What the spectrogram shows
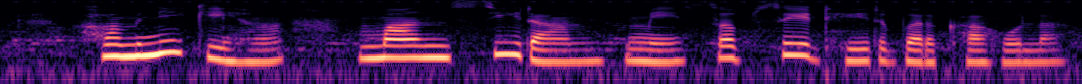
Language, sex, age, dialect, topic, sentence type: Bhojpuri, female, 25-30, Southern / Standard, agriculture, statement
